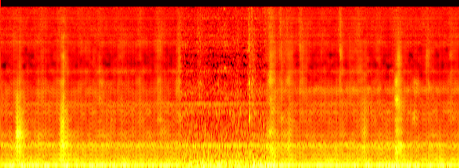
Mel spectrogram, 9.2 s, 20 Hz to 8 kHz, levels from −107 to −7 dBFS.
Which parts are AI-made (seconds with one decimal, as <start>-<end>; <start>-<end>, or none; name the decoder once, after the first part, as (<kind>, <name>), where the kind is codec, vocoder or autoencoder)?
0.0-3.6 (vocoder, Vocos); 5.3-9.2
